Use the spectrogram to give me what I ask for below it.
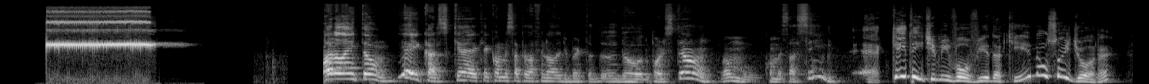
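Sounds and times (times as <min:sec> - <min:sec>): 
referee's whistle sound effect: 0:00.5 - 0:02.0
speech: 0:03.2 - 0:11.2.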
